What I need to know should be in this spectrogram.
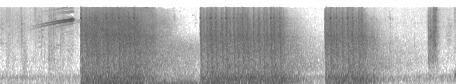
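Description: A rifle fires in long automatic bursts.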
